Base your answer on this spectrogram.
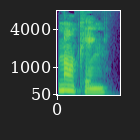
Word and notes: marking: British English

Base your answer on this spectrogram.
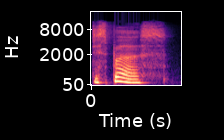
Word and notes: disburse: British English

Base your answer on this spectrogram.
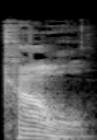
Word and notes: cowl: American English

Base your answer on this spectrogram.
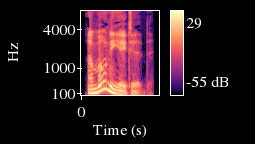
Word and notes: ammoniated: British English

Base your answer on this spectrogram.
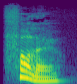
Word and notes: follow through: British English

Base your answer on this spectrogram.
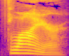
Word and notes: flier: American English

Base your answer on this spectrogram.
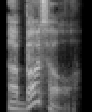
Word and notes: abuttal: British English

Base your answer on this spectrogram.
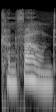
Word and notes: confound: American English

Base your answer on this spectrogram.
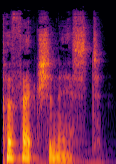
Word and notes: perfectionist: British English

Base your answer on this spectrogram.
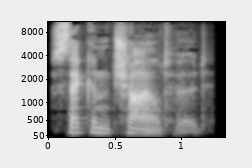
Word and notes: second childhood: British English

